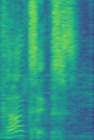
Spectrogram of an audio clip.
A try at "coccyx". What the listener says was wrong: It doesn't have the extra K sound, but it's a weird pronunciation. From the way you're saying it, sounds like you're saying cock six, right?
